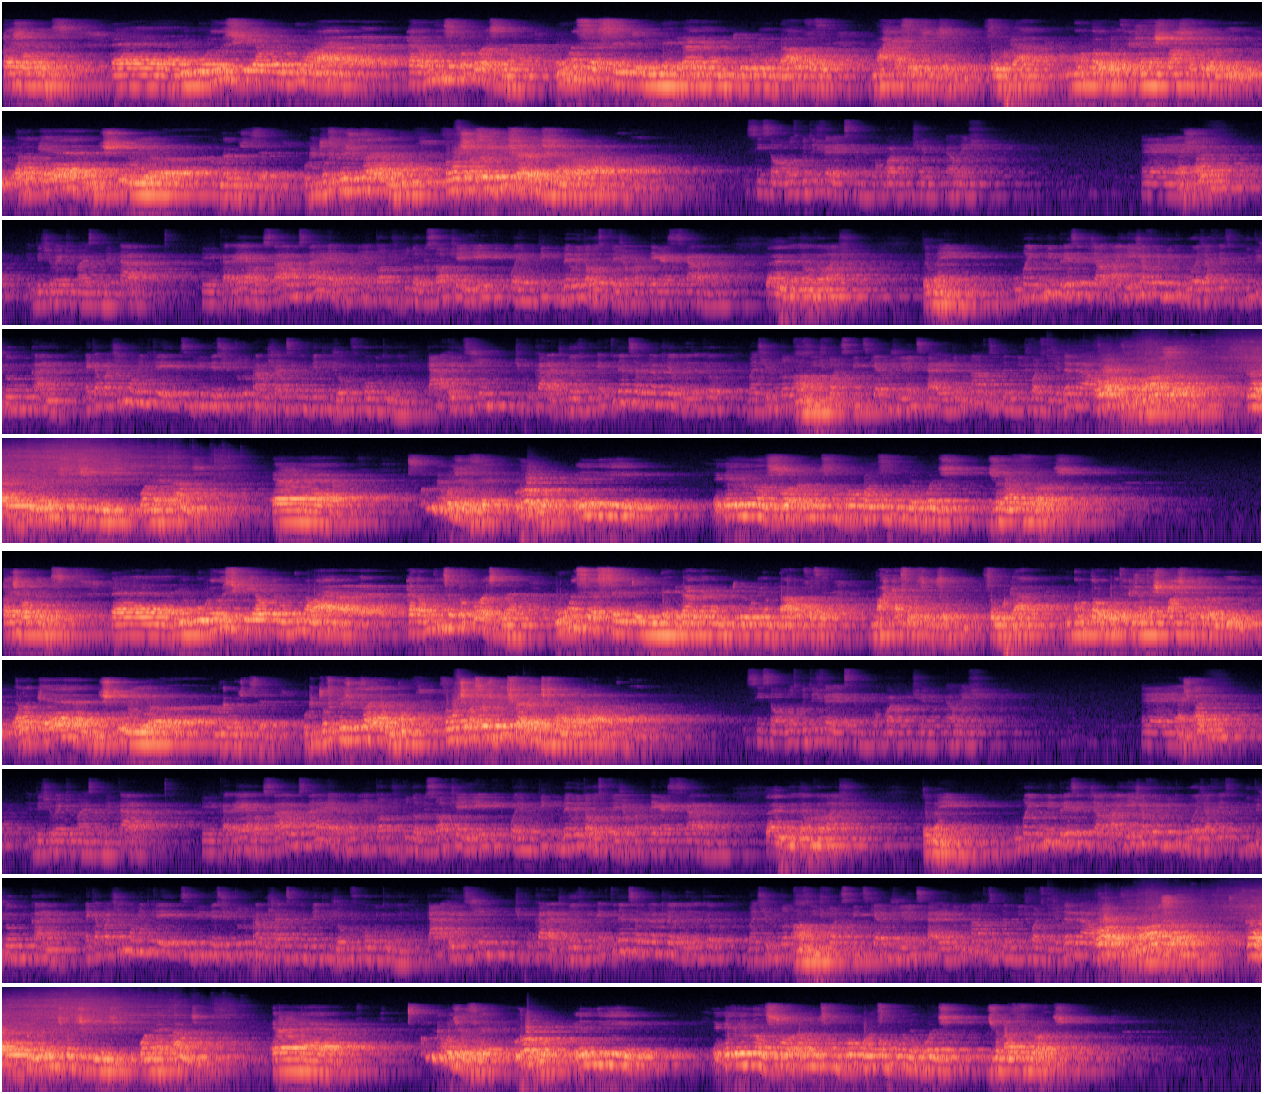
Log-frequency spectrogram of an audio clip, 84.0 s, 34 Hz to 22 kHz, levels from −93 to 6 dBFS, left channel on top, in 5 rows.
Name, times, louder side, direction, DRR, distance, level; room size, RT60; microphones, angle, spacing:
voice 1, 0.0-11.2 11.6-12.8 13.1-13.8 14.1-16.6 16.9-20.4 20.8-25.4 32.4-33.1 43.8-44.5 45.9-46.2 60.9-61.3 64.9-66.4 66.7-69.9 70.8-71.7 72.6-75.7 76.7-79.9 80.3-81.4, right 1 dB, 85° right, -2 dB, 0.5 m, -21 dB
voice 2, 26.7-29.9 32.0-32.6 33.9-35.5 36.3-43.6 44.0-44.9 45.9-46.4 47.0-51.2 51.5-55.8 56.1-57.0 57.2-60.0 60.3-65.9, equal, 5° right, -5 dB, 0.3 m, -34 dB
Rattle (instrument), 64.1-70.4, left 1 dB, 25° left, 0.8 m, -38 dB
5.3 x 2.4 x 2.3 m, 2.7 s
head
